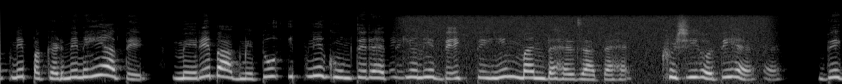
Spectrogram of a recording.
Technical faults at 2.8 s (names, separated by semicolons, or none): none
